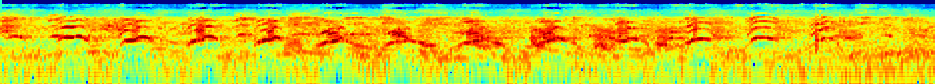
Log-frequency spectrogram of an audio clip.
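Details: Golden Retriever puppy of imported bloodline, offered for sale at Galiff Street: high, arched whining yelps with rising-falling pitch, repeated about three times a second in a steady run, with faint voices in the background.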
